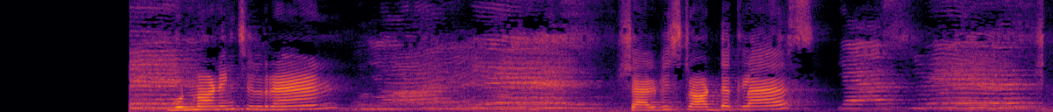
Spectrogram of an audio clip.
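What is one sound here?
Young children speak together in a loud chorus, close by.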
